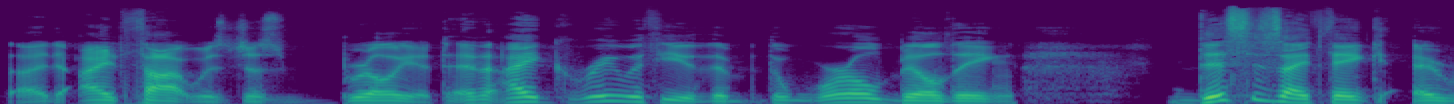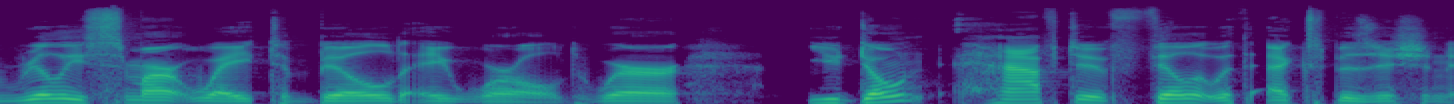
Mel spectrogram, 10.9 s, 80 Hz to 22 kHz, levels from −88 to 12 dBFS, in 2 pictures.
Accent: American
